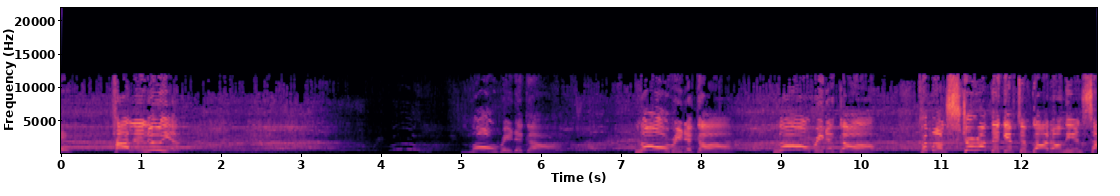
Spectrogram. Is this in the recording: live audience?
yes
